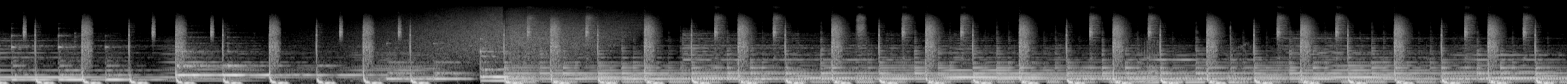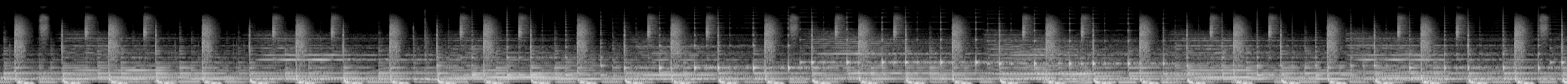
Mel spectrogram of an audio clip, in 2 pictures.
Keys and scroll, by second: 9.2 Delete, 23.9 shift+Page_Down.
